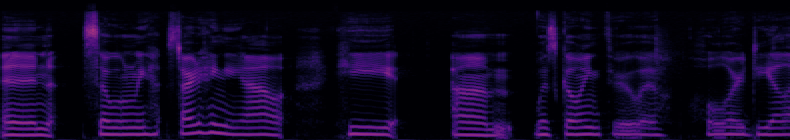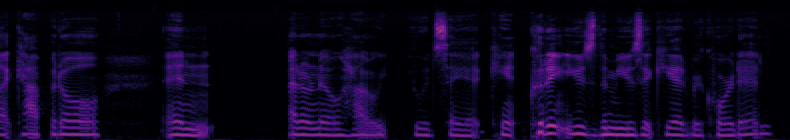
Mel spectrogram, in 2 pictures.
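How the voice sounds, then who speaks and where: A woman's voice: lowish voice, flat delivery, measured pace, gravelly, warm tone, clear, resonant tone, no echo. A young American woman co-hosting a podcast, chatting casually and telling stories in a laid-back, sarcastic manner. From Alabama and the southeastern US. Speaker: podcast co-host. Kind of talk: casual conversational storytelling.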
